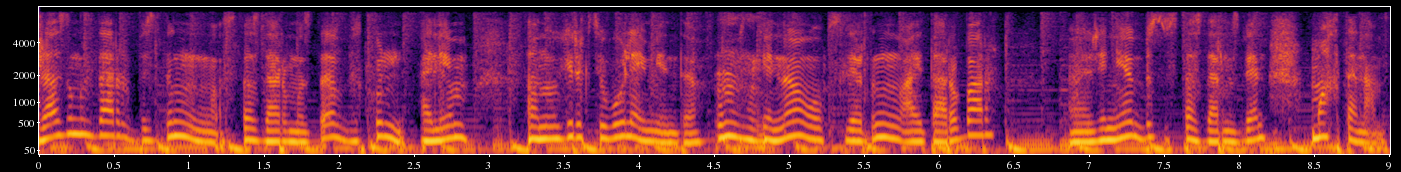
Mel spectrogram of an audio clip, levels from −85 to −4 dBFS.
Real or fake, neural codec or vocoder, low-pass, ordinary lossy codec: real; none; 7.2 kHz; MP3, 64 kbps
